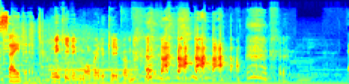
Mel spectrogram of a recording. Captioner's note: laughs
